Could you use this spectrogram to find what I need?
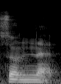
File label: "Sooniat", pronounciations; Fourth Way; Beelzebub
